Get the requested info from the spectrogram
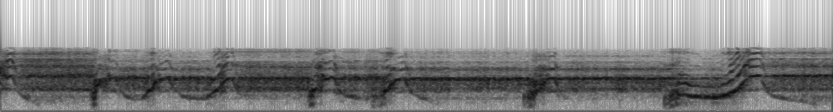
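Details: Choco the dog barks at a squirrel outside, a fast run of sharp rising yelps about every half second, each with a sustained whining tone carrying between the barks.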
